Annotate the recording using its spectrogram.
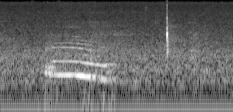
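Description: A girl's voice making a short, held, hoot-like 'ooh' with a steady pitch, about half a second in, then a single sharp click near the end.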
